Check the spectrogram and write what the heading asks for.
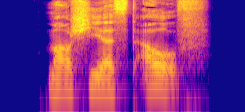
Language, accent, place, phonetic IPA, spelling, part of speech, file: German, Germany, Berlin, [maʁˌʃiːɐ̯st ˈaʊ̯f], marschierst auf, verb, De-marschierst auf.ogg
- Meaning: second-person singular present of aufmarschieren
